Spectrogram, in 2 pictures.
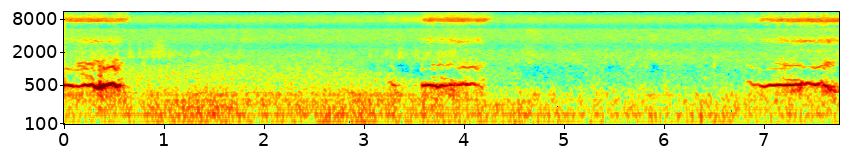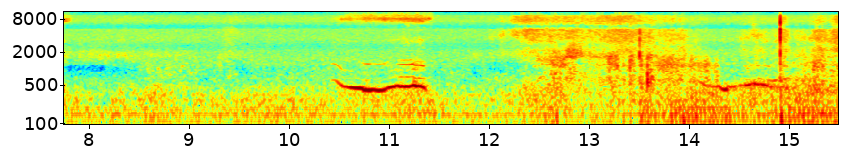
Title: Cats making cute noises - Volume up! #snoring #cutecats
